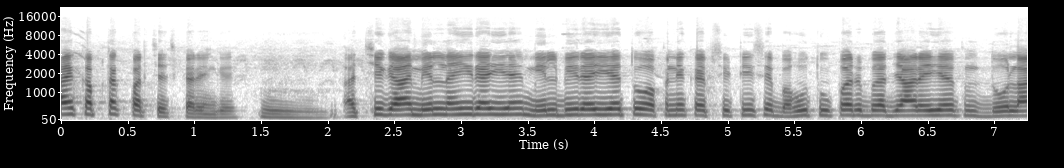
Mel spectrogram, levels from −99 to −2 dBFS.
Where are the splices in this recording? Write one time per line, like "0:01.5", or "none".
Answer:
none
